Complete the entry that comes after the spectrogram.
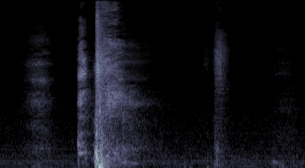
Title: sniffle, sneeze, honk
